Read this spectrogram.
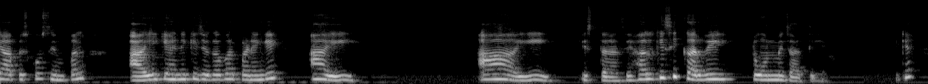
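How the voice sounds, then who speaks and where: Slightly high and a little mellow, this woman's voice belongs to an online Korean language teacher. She mixes English words into the lesson and keeps checking on her students. Her habits include calling them "beta" and asking "theek hai?" a lot.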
